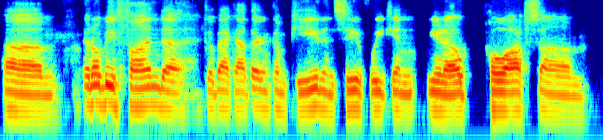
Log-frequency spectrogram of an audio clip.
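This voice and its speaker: A man, a baseball pitcher answering interview questions in an easygoing, rambling way. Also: fairly even intonation, measured pace, warm tone, no echo. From Texas, USA. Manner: easygoing, rambling, many ums and you-knows. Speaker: professional baseball pitcher, guest. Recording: dull, muffled lo-fi sound.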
